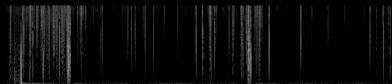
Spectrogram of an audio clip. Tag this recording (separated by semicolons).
vintage; vinyl; noise; surface-noise; lofi; LP; crackle; turntable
